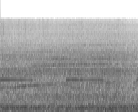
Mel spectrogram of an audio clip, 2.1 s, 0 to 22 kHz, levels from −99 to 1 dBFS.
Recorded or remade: recorded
